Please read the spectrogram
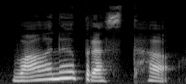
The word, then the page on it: Vanaprastha: Sanskrit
